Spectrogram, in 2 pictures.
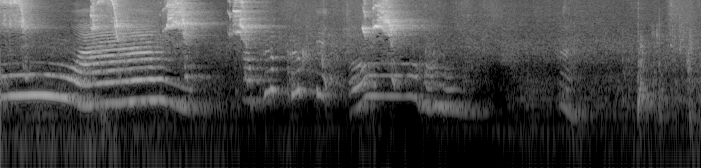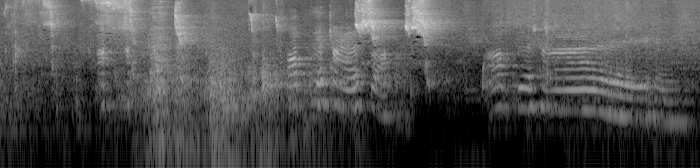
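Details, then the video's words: Infant monkey Poy cries as she resists being bathed, with baby monkey Nita nearby; loud wavering, harmonic wails at the start and end, separated by bursts of splashing water in the middle. "Monkey Baby Poy Crying Not Want To Bathed"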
